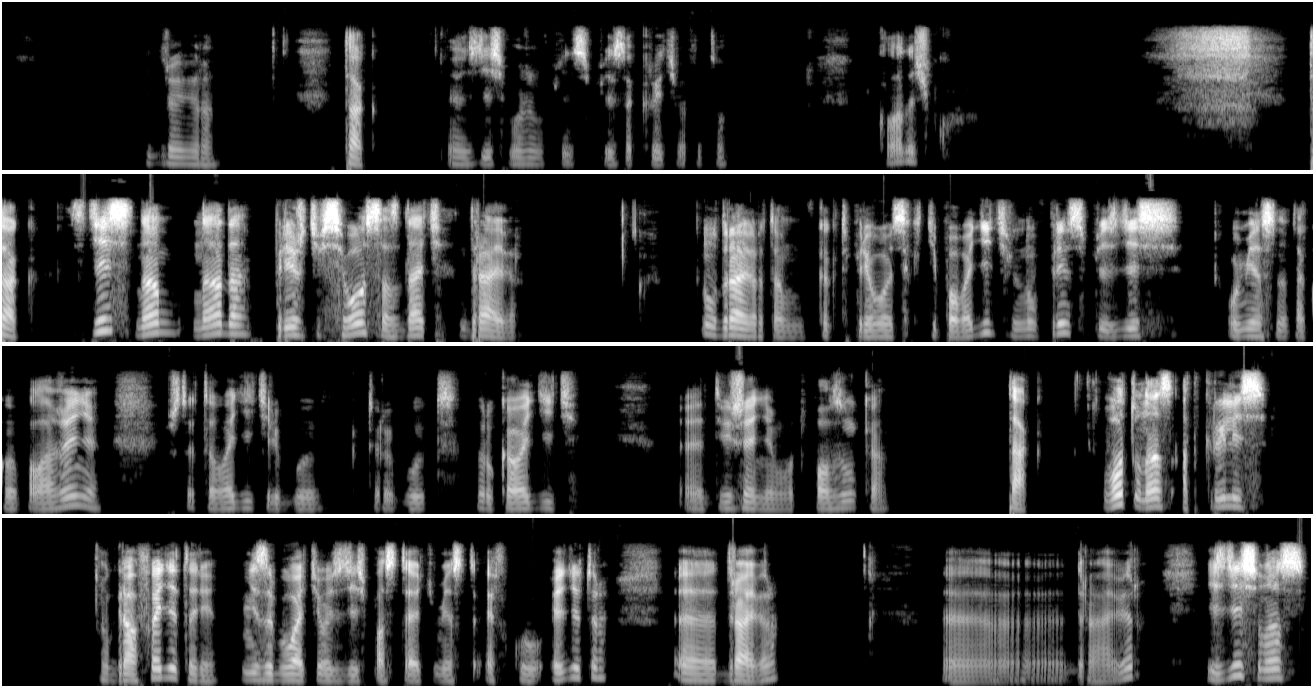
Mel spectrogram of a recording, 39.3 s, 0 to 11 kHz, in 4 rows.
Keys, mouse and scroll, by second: 5.6 t, 7.4 click, 16.8-27.3 drag, 31.8 click, 36.2 click.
